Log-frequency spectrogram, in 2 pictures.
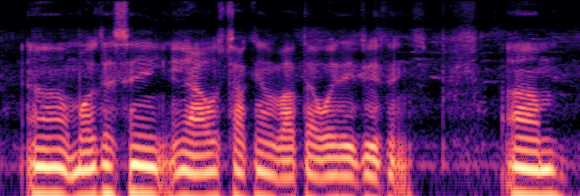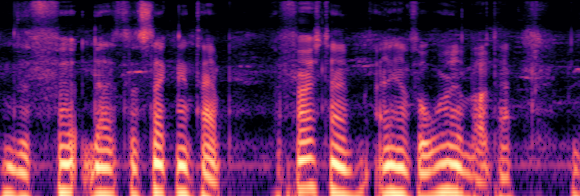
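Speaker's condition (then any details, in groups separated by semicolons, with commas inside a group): Cerebral palsy; wheelchair user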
